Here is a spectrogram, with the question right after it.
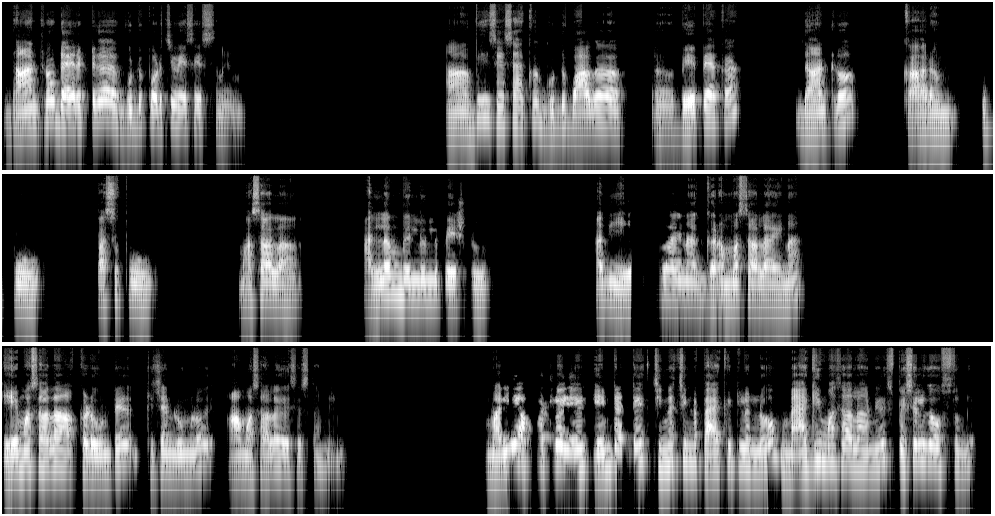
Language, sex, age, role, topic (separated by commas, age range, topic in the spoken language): Telugu, male, 20-24, guest, ఏ మసాలా కలయిక నీకు తప్పనిసరిగా కావాలి అనిపిస్తుంది?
